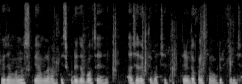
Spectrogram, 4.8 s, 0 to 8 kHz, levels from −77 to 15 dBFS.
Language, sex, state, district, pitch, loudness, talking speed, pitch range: Bengali, male, West Bengal, Paschim Medinipur, 135 Hz, -22 LUFS, 175 wpm, 130-140 Hz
